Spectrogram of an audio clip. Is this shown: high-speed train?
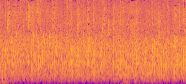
no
